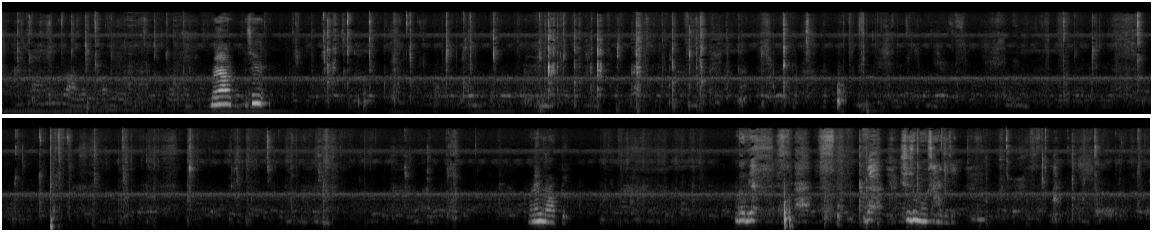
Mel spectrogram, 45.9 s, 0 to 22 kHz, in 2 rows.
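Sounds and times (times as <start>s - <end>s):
chewing with mouth smacks: 5.7s - 14.2s.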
